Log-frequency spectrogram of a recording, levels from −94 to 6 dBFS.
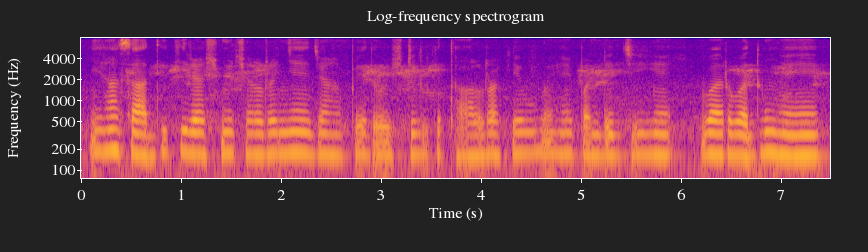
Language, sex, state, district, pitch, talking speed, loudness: Hindi, female, Jharkhand, Jamtara, 165 Hz, 175 wpm, -18 LUFS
